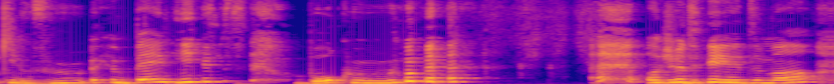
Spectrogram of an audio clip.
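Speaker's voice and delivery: slow retry of bénisse beaucoup, laughing mid-phrase. Real, not acted. Blessing viewers again, laughing at the stumble, slowly. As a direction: giggle through the second try, slowly. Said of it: "ça ne marche pas".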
